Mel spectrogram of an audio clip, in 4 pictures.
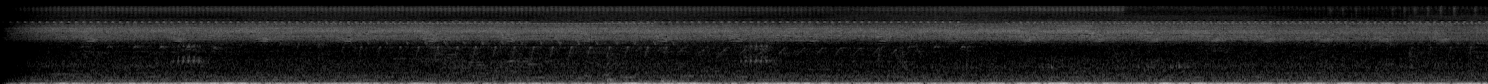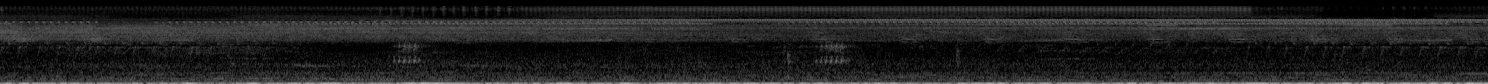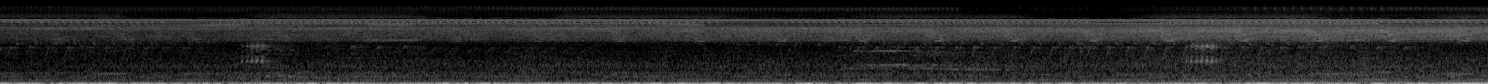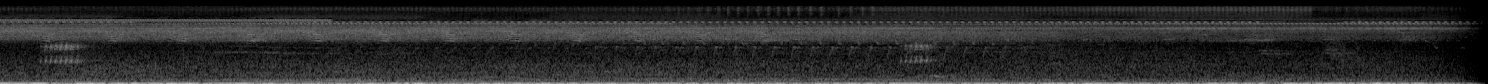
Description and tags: Ambience Farm 04
ambience, farm, field-recording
